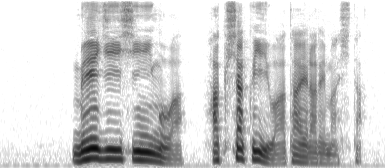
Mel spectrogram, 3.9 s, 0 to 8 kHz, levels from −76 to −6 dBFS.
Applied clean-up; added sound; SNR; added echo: none; none; none; none.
